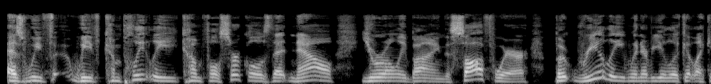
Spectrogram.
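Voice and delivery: ordinary delivery

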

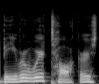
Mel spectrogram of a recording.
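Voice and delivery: usual speaking voice

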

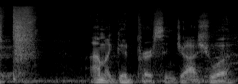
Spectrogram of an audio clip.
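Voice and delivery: low, quiet dismissive scoff; a son imitating his dad's grumbling dismissal; gruff dad brushing it off. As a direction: play the stubborn old father waving it away. Dad's dismissive reply retold.

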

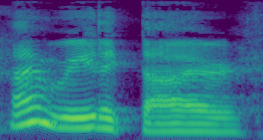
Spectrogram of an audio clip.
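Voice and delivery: slow, sleepy cartoon Mexican accent. Teasing co-host keeps the gag going, slow cartoon Mexican accent. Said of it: "that Slowpoke Rodriguez one".

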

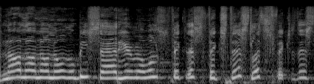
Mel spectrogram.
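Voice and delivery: mock panicky problem-solving; anxious fixing. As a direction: act out a husband heading off sadness. Acts out rushing to fix her sadness.

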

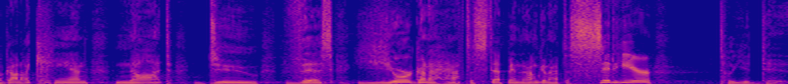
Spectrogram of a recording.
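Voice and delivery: low, slow, hushed plea to God; quiet surrender. Acted. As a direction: pray it softly, giving up and waiting. Acted weary surrender in prayer.

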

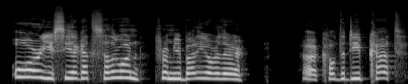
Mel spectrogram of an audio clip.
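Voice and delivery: high, quick showy female voice; Kalora speaking. Acted. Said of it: "slides it onto the table".

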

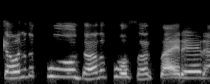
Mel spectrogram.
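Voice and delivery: put-on high singsong kid voice; lightly voiced excited niece. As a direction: chant it like an eager little kid. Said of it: "my niece is like".

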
